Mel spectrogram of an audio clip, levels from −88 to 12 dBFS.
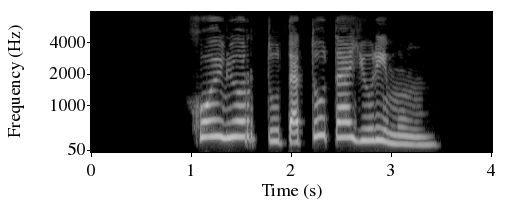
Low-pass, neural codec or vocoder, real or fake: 7.2 kHz; none; real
